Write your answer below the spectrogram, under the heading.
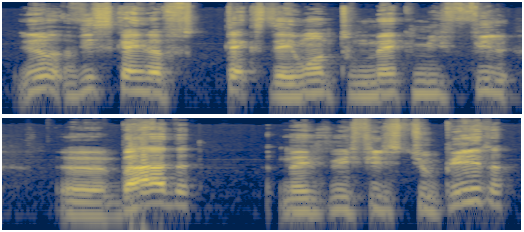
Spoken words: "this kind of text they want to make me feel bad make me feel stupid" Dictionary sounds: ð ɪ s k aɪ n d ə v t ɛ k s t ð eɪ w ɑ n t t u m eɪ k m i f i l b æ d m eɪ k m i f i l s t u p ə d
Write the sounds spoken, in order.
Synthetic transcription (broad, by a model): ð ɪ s k aɪ n d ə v t ɛ k s t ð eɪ w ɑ n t t u m eɪ k m i f i l b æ d m eɪ k m i f i l s t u p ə d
